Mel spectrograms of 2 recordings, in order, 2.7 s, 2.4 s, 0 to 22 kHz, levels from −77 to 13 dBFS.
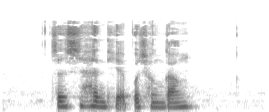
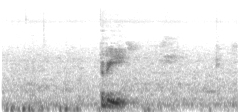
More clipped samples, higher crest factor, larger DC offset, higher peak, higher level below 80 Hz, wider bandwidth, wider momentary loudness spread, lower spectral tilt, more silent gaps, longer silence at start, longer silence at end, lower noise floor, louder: neither; about the same, 24 dB vs 20 dB; neither; about the same, -4 dBFS vs -2 dBFS; second, -60 dBFS vs -40 dBFS; about the same, 11.5 kHz vs 12 kHz; second, 8 LU vs 26 LU; second, -4 dB/octave vs -7.5 dB/octave; neither; first, 0.5 s vs 0.1 s; first, 0.75 s vs 0.2 s; first, -57 dBFS vs -41 dBFS; second, -24 LUFS vs -17 LUFS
